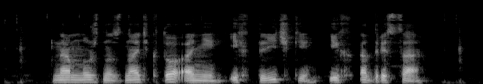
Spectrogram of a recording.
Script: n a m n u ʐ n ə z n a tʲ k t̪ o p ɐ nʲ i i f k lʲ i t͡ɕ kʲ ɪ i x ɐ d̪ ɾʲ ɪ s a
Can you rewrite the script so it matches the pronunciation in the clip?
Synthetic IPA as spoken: n a m n u ʐ n ə z n a tʲ k t̪ o ʔ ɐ nʲ i i x k lʲ i t͡ɕ kʲ ɪ i x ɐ d̪ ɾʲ ɪ s a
